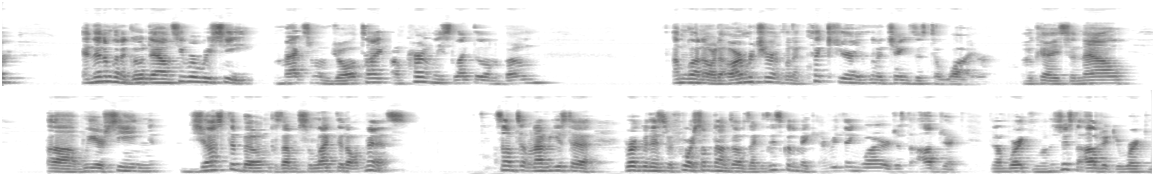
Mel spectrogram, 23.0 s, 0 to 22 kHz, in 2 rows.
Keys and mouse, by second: 7.7 click, 9.1 click.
